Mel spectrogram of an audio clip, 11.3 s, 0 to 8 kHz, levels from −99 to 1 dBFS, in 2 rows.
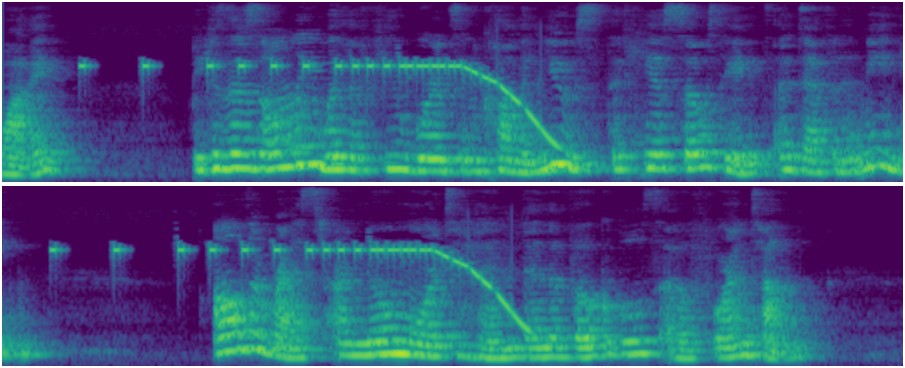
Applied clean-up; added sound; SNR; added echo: none; Alarm; 6 dB; reverberation time 0.5 s.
